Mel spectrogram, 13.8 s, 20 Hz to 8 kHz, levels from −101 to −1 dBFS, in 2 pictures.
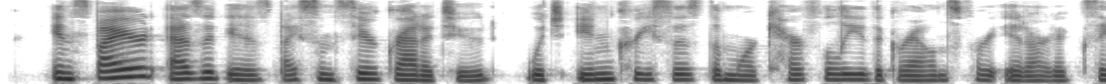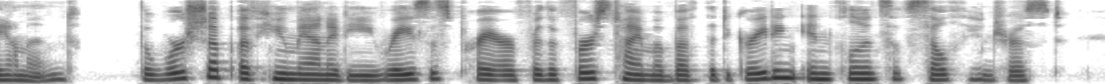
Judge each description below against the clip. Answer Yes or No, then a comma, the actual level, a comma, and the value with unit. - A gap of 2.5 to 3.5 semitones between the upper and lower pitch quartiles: Yes, average, 3.0 semitones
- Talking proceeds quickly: No, average, 150 wpm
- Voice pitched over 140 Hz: Yes, medium, 185 Hz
